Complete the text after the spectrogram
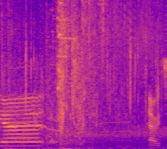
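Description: A heavy blade strikes flesh with a wet, sudden thud.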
